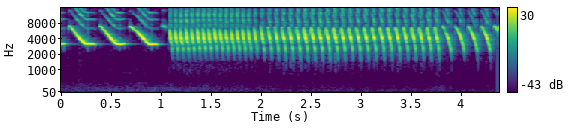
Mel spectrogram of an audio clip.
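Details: Spanish Timbrado canary training song opening with three long descending whistled slurs, then switching to a fast, even rolling trill of rapid notes that runs for several seconds.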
